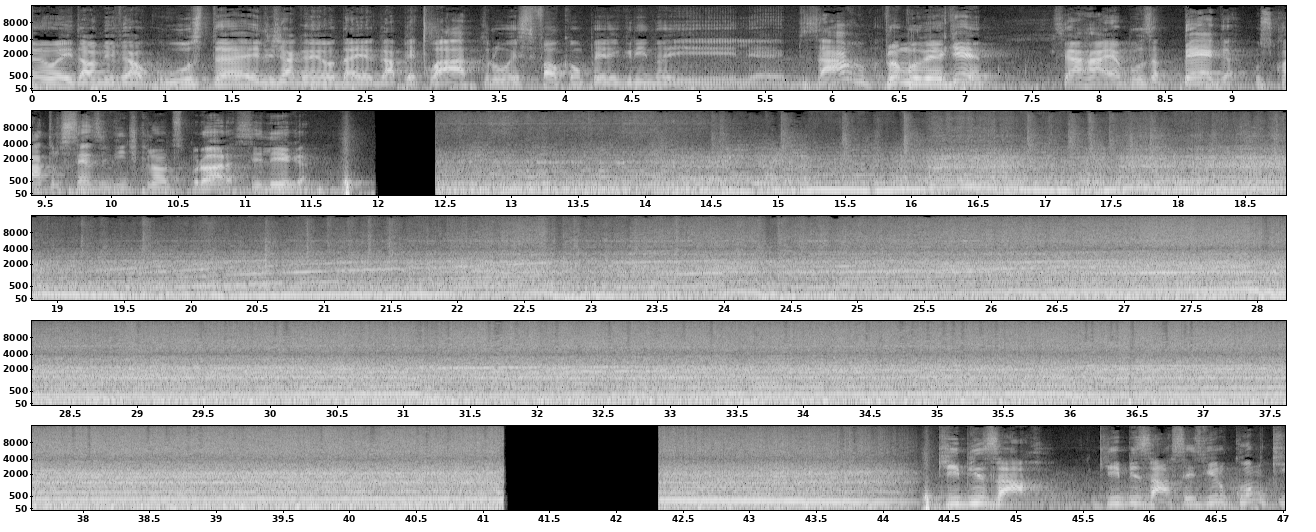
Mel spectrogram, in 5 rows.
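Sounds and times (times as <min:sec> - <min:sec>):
motorcycle engine revving: 0:12.5 - 0:41.2, 0:42.3 - 0:44.4.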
